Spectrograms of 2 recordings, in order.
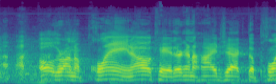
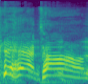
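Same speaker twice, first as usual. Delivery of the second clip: excited cheer; 12 semitones higher than usual. Retold or imitated. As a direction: cheer like he won a prize. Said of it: "He was like".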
